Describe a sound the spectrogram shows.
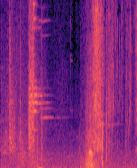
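A blade swishes sharply through the air.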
